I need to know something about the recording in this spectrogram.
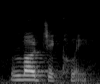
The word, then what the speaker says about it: logically: Now, the letter A can be silent, especially in words that end in A-L-L-Y, like these. Romantically, musically, logically. So I'm not pronouncing romantically, musically, and logically. Cut the A out. Get rid of it.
